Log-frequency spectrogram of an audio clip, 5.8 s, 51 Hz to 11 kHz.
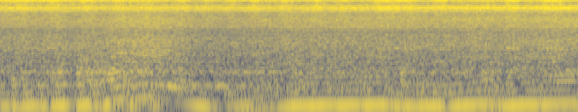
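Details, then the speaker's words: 1986 BMW 325e sedan, sat for 7 years and would not start, running after a quick repair: a steady low engine drone with even firing and no knocks or misses. Normal running. "I bought it for cheap, and I was able to start it in 5 minutes."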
